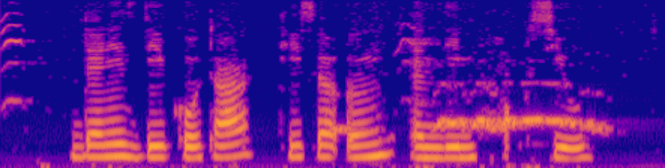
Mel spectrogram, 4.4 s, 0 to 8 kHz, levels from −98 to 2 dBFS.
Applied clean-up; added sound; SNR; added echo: classical method spectral subtraction.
